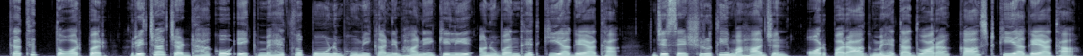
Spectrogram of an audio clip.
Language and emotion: Hindi, neutral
